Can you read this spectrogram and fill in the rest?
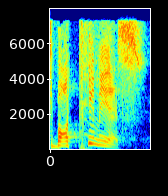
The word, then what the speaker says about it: Bartimaeus: I don't know why we eliminate the middle part there. It's Bartimaeus.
